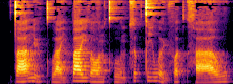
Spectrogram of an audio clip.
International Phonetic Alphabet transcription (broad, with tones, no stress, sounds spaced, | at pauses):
t̪ aː˨˥ n yː˨˩ kʷʰ aː˨˩ j p aː˥ j l ɔː˨ n kʰ uː˨˩ n t͡s ʊ˥ k̚ t̪ iː˥ w ɵ˨˩ ɥ f ɐ˨˥ k̚ t͡sʰ aː˨˥ w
